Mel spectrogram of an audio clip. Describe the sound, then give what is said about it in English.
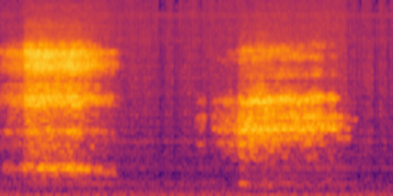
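A deep breath taken during a guided meditation: two long, soft, airy breath sounds separated by a short pause, with no talking over them. “Beautiful, nice deep breath, a subtle alignment occurring.”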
